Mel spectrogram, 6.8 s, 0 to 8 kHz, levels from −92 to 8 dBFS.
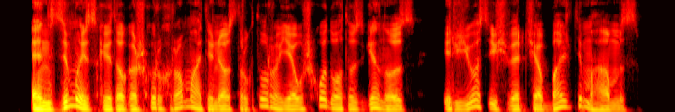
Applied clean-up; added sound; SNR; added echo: none; none; none; none.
